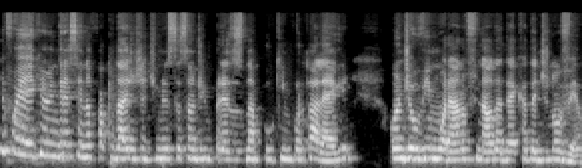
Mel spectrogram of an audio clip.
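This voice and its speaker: A somewhat breathy woman with fairly high pitch speaks at a very fast pace with ordinary pitch variation. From southern Brazil, Rio Grande do Sul (Uruguaiana). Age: 30s. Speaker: panel speaker on women and investing. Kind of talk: personal testimony in a panel talk. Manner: casual, with frequent fillers and repetitions.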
